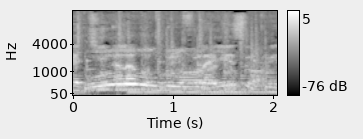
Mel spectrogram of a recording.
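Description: A man's voice praying aloud, with a long drawn-out word that rises and falls in pitch about half a second in.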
